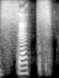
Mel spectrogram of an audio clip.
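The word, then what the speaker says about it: sept: four more to learn set set we set the world is a p doing in there it's silent it's a silent P set set weat I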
